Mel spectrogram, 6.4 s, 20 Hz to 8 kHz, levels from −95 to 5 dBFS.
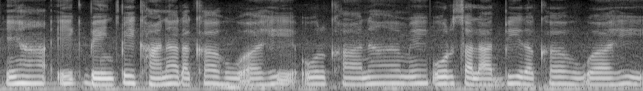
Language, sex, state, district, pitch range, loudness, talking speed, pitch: Hindi, male, Jharkhand, Jamtara, 165-185 Hz, -16 LUFS, 160 wpm, 175 Hz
